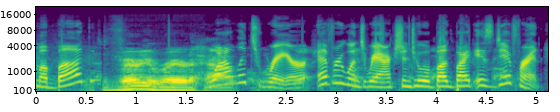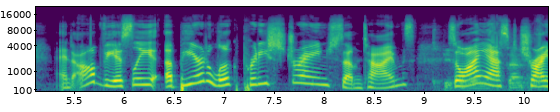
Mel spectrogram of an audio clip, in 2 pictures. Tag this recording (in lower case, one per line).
speech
